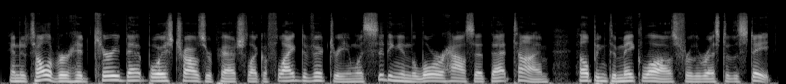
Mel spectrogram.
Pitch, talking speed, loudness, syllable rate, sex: 150 Hz, 260 wpm, -17 LUFS, 6.1 syllables/s, male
